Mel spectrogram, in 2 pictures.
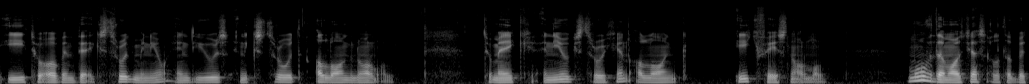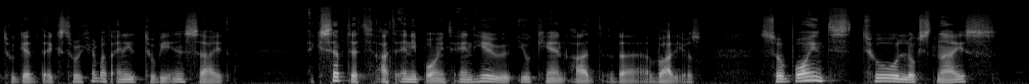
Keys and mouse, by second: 13.9 middle click, 14.9 click, 17.9-20.5 drag.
